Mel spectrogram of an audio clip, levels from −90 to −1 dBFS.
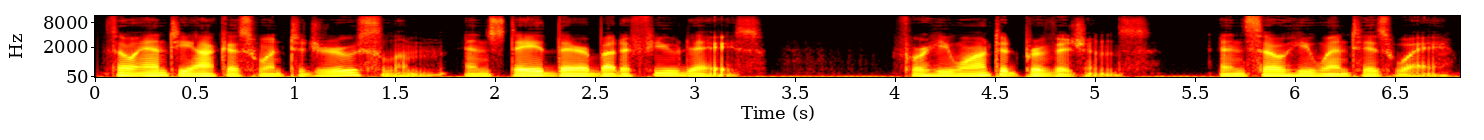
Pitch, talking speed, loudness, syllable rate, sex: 105 Hz, 195 wpm, -20 LUFS, 5.4 syllables/s, male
